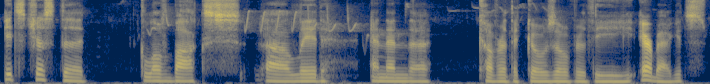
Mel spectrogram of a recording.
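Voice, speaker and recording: A man's voice: medium pitch, little pitch movement, takes it slowly, clean tone, no room sound, close to an everyday voice. A man playing a friendly, easygoing werewolf in a roleplay audio drama, talking casually and reassuringly with small hesitations. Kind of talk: roleplay audio drama, natural one-sided conversation.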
